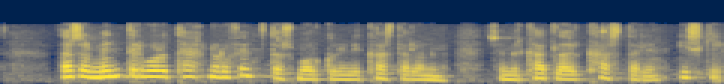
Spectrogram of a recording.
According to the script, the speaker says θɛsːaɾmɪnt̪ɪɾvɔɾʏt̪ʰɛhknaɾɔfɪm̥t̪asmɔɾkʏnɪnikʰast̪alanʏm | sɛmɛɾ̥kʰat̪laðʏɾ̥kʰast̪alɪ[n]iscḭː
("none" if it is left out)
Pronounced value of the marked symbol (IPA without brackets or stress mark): n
